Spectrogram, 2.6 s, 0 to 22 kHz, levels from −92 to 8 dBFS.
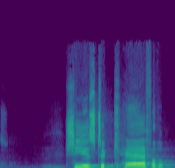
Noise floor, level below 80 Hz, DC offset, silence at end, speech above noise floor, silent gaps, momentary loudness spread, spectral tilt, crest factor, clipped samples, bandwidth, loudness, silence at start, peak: -68 dBFS; -72 dBFS; under 0.1%; 0.1 s; 44 dB; none; 10 LU; -4 dB/octave; 16 dB; under 0.1%; 16.5 kHz; -25 LUFS; 1 s; -10 dBFS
